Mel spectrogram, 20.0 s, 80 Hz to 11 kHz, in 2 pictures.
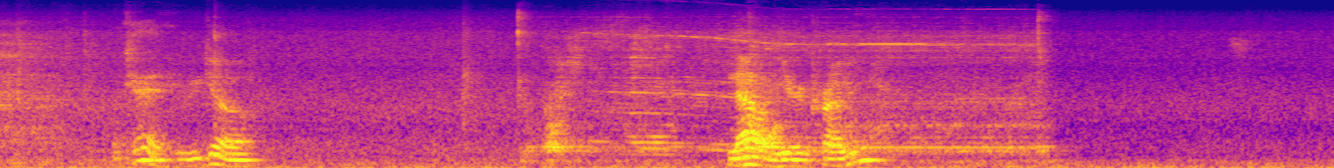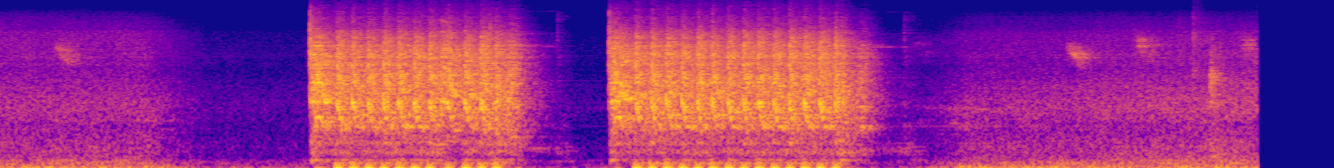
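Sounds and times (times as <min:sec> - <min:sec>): electric fuel pump whining: 0:03.9 - 0:08.0
starter motor cranking engine: 0:12.4 - 0:14.0, 0:14.6 - 0:16.6.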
